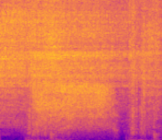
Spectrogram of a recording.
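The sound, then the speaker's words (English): A snake hisses sharply and loudly in two quick bursts, a long breathy hiss followed by a shorter one, with no voices. “Snake attacks.”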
